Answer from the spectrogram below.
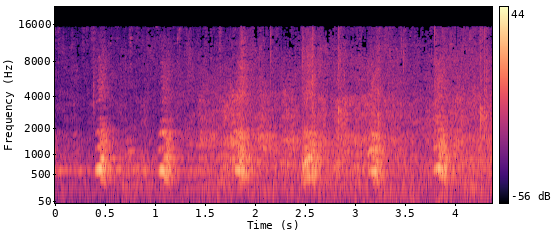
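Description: A dog gives six short, yappy barks in a steady rhythm, about one every half-second to second, moderately loud over a low background murmur.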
